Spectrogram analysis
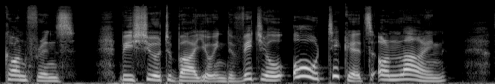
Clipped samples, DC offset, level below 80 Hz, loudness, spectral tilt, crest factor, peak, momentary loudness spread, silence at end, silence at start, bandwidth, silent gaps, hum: under 0.1%; under 0.1%; -48 dBFS; -19 LUFS; -4 dB/octave; 16 dB; -4 dBFS; 9 LU; 0 s; 0.05 s; 17 kHz; none; none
